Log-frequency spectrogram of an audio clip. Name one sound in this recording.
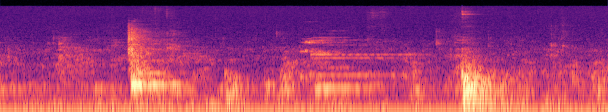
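A wooden knock sounds as a guitar is set down on its stand.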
